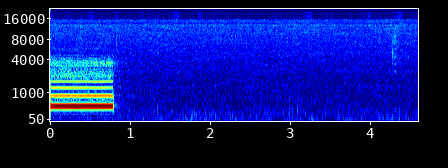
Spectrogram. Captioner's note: dial tone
